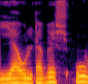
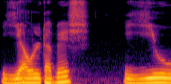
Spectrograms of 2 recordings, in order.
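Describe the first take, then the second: First: The final syllable is a bare u vowel. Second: The final syllable starts with a y glide. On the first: The speaker calls it wrong. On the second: The speaker calls it right.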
